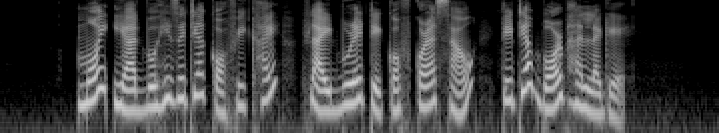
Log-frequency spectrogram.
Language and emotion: Assamese, happy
